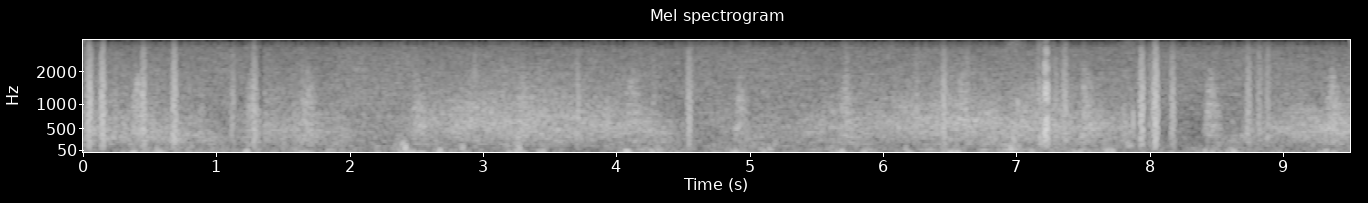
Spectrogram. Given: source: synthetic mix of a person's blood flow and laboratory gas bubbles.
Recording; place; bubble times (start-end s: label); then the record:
Doppler ultrasound of blood flow; subclavian vein
6.91-7.07 s: bubbles
7.15-7.23 s: bubbles
7.78-7.91 s: bubbles
From the record:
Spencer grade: 1 (occasional bubble signal discernible with the cardiac motion signal, with majority of cardiac periods free of bubbles); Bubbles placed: anywhere in the cardiac cycle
